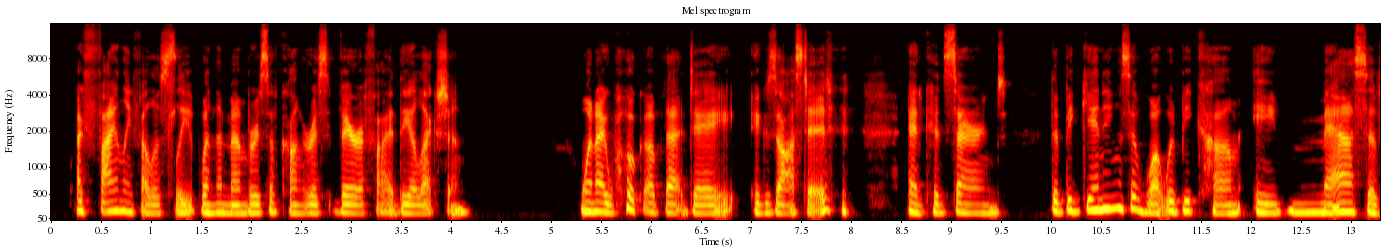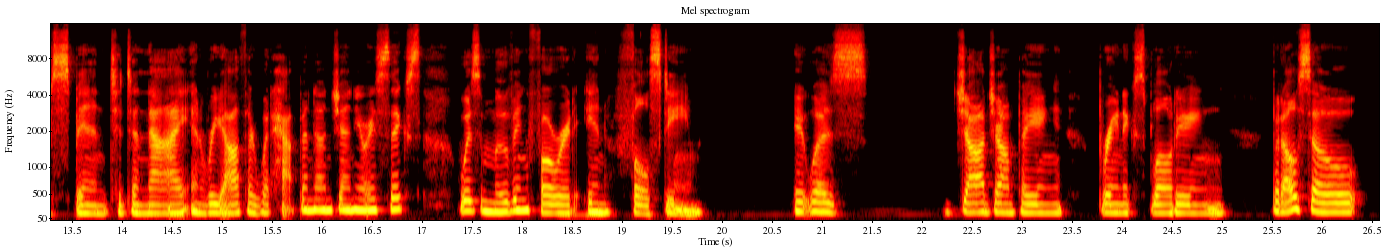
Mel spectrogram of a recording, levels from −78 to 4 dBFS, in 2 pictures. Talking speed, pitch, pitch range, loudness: 120 wpm, 165 Hz, 155-185 Hz, -20 LUFS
